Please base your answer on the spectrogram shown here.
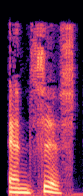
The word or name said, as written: encysted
